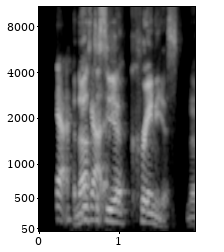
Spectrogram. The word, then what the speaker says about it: Kranias: And Anastasia, let me know if I'm pronouncing your last name correctly, by the way. Is it Kranias? Cranias. Cranias. Kranias. Yeah, you got it. Anastasia Kranias.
